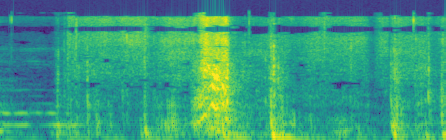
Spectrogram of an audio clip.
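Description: Knit fabric rustling and brushing close to the microphone as a sleeve and hand move right by it: short scraping swishes, the loudest about a second in.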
